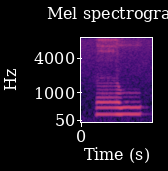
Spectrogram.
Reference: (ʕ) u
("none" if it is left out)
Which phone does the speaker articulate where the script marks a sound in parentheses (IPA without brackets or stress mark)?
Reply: ʕ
